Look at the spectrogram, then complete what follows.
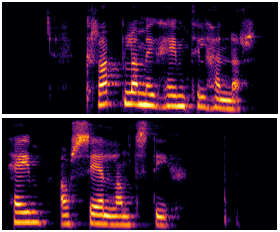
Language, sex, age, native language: Icelandic, female, 20-29, Icelandic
